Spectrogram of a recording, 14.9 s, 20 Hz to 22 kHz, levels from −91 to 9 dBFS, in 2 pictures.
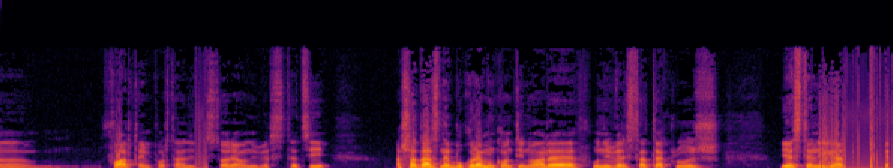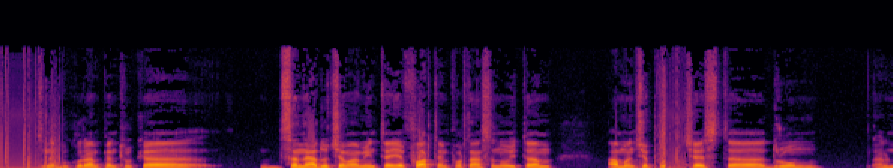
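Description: A speech recording with an intermittent contact fault. The signal drops out three times. Each gap is bounded by crackle as a loose plug or cable breaks and remakes the circuit. The first opens near 1.62 s for about 56 ms. The longest runs from 6.82 s to 7.95 s, open for about 0.72 s. The last falls at 12.89 s to 13.21 s, open for about 168 ms. Faint hiss remains during each gap.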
